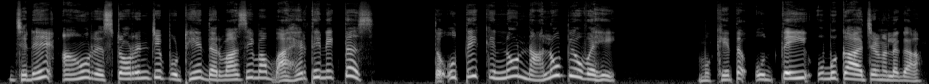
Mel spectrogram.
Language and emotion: Sindhi, disgusted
